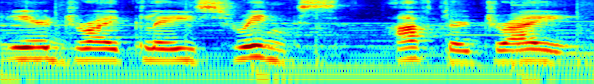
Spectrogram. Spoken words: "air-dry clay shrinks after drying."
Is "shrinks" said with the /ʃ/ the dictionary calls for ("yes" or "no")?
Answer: no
